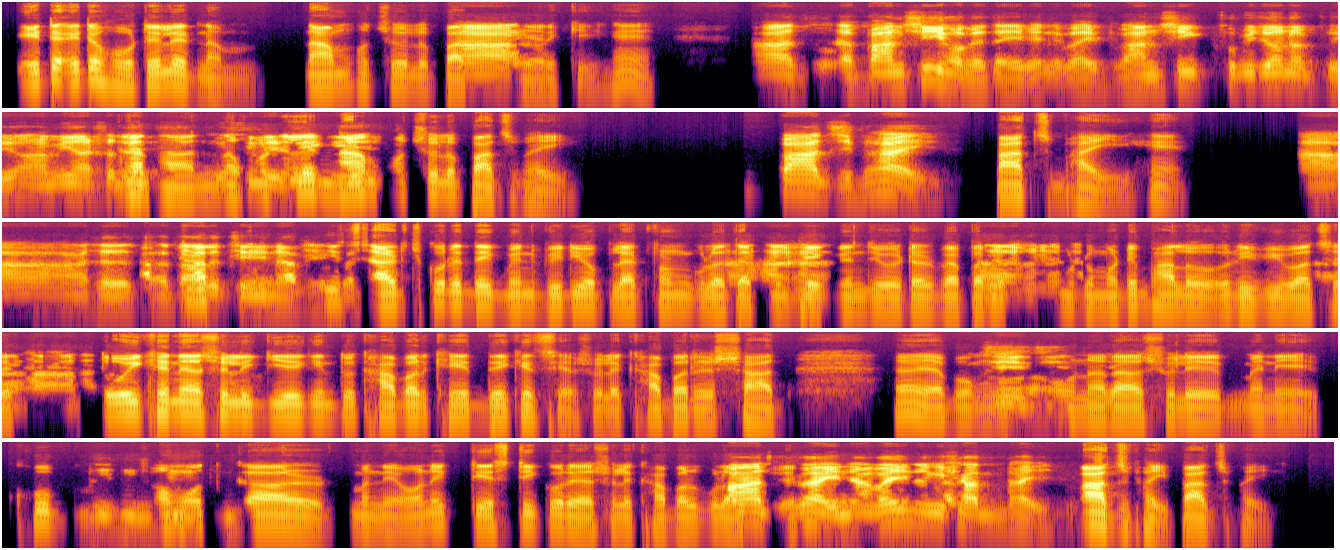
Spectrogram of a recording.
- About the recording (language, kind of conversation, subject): Bengali, unstructured, সুস্বাদু খাবার খেতে গেলে আপনার কোন সুখস্মৃতি মনে পড়ে?
- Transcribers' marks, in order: distorted speech; static; other background noise; drawn out: "আ"; "আচ্ছা" said as "আছা"; tapping; unintelligible speech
